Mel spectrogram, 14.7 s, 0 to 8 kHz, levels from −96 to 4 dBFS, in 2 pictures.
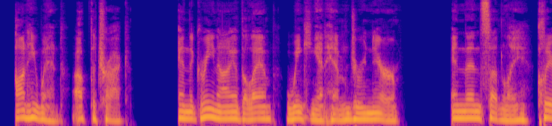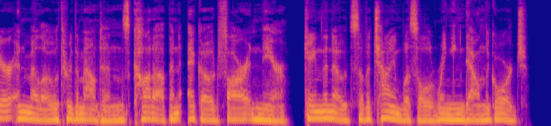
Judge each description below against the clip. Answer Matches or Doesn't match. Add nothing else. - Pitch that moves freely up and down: Doesn't match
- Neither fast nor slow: Matches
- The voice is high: Doesn't match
